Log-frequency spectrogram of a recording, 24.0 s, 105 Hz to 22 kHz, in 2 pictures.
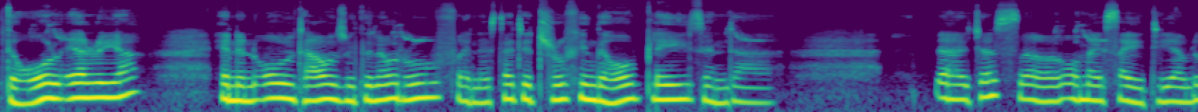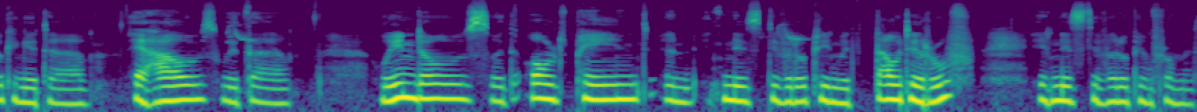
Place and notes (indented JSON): {
  "title": "Lupane, Zimbabwe - “I like to develop something from nothing…”",
  "date": "2013-10-26 12:30:00",
  "description": "We are sitting with Thembi in the shade of her new home, while a merciless midday-sun is burning over the quiet Lupane bush-land… our brief recording is a follow up on a longer interview, we recorded almost exactly a year ago, 29 Oct 2012, when Thembi was still based at Amakhosi Cultural Centre. “I like to develop something from nothing…” she tells us looking at her present homestead and the work she imagines to do here. She wants to continue sharing her skills and knowledge of the African dances with the women and children in this rural district of Zimbabwe, beginning with the pupils in local Primary Schools. Her aim is to set up a cultural centre here in the bush of Lupane…",
  "latitude": "-18.90",
  "longitude": "27.73",
  "timezone": "Africa/Harare"
}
